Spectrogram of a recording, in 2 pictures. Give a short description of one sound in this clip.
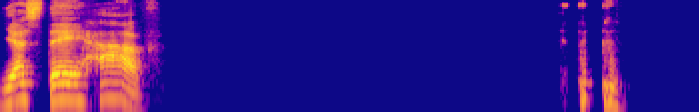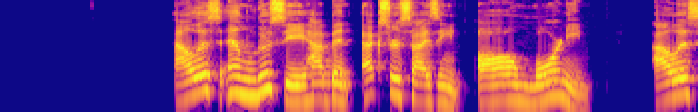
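A man speaks slowly and clearly into a close microphone, reading out short sentences.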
